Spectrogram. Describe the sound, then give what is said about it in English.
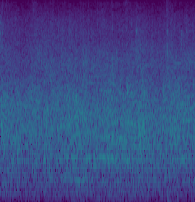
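An audience claps their hands in praise of God in a dense, continuous wash of overlapping claps, steady and fairly loud throughout, with no voices standing out above it. “If you believe that, I want you to clap your hands and praise Him.”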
